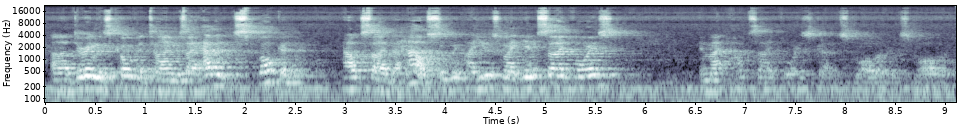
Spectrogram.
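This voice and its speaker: A gentle, soft-spoken male pastor with a slightly higher voice than most men, reading scripture and preaching in an unhurried way. He sounds far from the microphone, with a long reverb ringing through a big old church sanctuary. A clear hiss of noise sits under his words. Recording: echoey church hall from far off, noisy.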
